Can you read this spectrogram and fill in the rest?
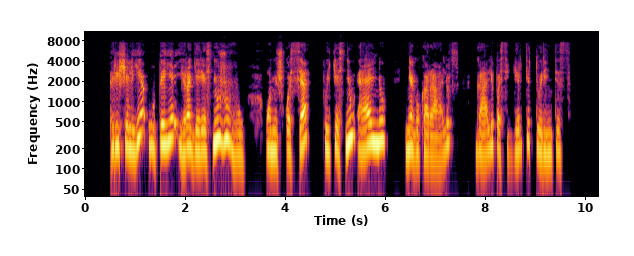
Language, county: Lithuanian, Vilnius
